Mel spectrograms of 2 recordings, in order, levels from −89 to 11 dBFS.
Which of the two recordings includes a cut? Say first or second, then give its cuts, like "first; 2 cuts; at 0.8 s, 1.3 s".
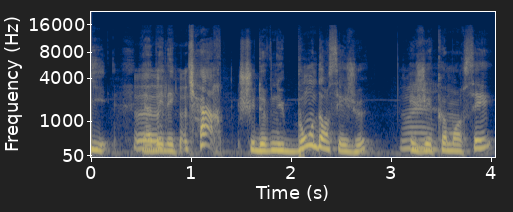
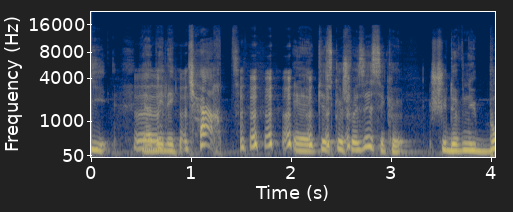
first; 1 cut; at 1.4 s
